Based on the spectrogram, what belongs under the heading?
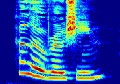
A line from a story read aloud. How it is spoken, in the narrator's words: purred the mother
